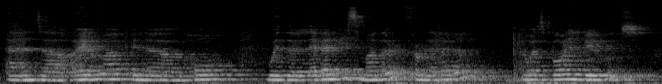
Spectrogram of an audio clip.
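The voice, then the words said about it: French-speaking Swiss accent. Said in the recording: “I'm from Switzerland, and ... is French, as you have been guessing already from our accents. French is our mother tongue.”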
